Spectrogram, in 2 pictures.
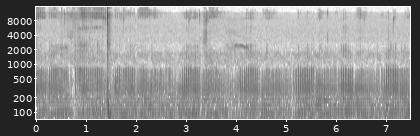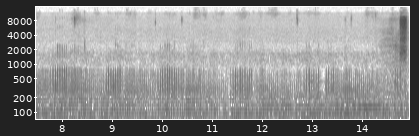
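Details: Kitten Latte purring in her sleep, a deep continuous rumble throbbing with each inhale and exhale, unbroken for the whole stretch with only faint small room noises.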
